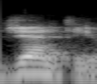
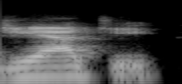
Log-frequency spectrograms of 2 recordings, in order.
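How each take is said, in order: First: The name is said with a plain English pronunciation. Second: The name is said with a French-sounding pronunciation. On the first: The speaker calls it right. "It's Genti, right?" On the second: The speaker calls it wrong. "You keep on saying Gianti"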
